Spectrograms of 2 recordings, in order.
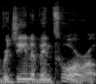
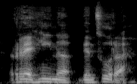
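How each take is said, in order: First: The name is said in a plain accent. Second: The name is said in a Spanish accent.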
